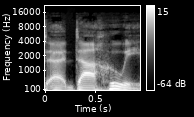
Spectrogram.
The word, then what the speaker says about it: dahui: oh no I did it's dahui is how you say it d a h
